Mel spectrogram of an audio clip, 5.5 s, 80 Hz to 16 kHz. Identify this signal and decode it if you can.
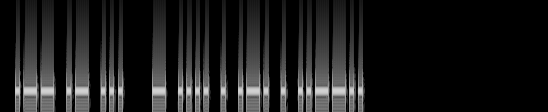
Morse code, heard as a keyed tone, about 28 wpm, 700 Hz. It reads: WAS THERE?
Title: Sentences from Top 1200 Words 28wpm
